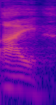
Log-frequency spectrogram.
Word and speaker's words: hay: All of this is just normal existential ay. The pronunciation ends up being the same because the H is silent again and you end up with the A and the Y or the I sound.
